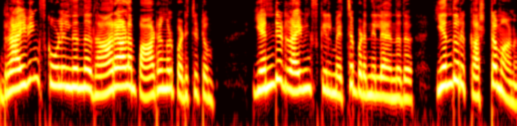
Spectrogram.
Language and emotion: Malayalam, angry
